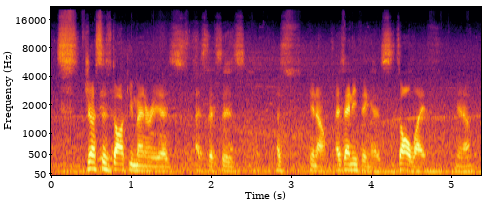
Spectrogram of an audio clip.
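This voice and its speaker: A man talking casually and earnestly as an interviewed photographer, rambling in a halting way. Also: mid-range voice. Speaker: street and wedding photographer being interviewed. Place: outdoors on a city street. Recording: street noise, passing traffic.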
